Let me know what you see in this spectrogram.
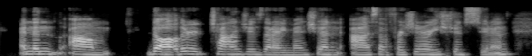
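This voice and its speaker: Against a quiet background, a woman with a Spanish accent speaks at a moderate pace in a bright, sharp tone, her fairly low pitch delivered in a monotone, flat intonation. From El Salvador. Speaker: PhD student in chemical engineering. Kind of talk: webinar interview.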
